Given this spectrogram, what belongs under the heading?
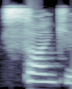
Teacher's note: Sanki sözündə vurğu birinci hecəyə düşür.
